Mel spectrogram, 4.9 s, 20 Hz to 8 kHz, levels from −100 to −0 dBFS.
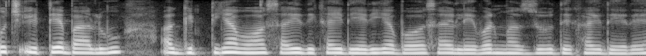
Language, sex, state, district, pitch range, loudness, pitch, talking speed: Hindi, female, Punjab, Pathankot, 195-225 Hz, -15 LUFS, 210 Hz, 235 wpm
